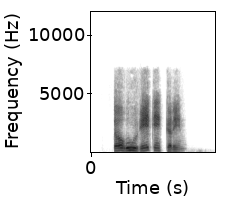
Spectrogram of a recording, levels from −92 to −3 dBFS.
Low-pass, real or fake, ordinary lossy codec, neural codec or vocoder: 7.2 kHz; fake; AAC, 48 kbps; codec, 16 kHz, 0.5 kbps, X-Codec, HuBERT features, trained on general audio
